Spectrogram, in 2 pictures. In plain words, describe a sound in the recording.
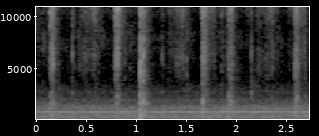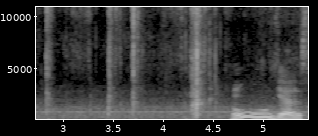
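Playing cards are shuffled with soft quick clicks.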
